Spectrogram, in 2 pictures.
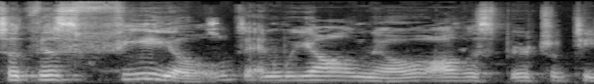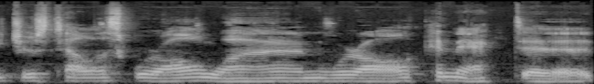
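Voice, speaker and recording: A woman speaks with a dark, mellow tone. Her loudness rises and falls in big swings. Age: 70s. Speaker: spiritual teacher and author. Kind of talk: interview. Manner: halting.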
